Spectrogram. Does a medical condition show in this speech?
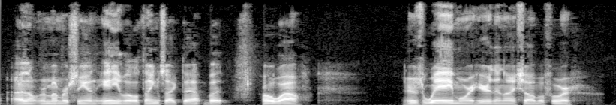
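No.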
